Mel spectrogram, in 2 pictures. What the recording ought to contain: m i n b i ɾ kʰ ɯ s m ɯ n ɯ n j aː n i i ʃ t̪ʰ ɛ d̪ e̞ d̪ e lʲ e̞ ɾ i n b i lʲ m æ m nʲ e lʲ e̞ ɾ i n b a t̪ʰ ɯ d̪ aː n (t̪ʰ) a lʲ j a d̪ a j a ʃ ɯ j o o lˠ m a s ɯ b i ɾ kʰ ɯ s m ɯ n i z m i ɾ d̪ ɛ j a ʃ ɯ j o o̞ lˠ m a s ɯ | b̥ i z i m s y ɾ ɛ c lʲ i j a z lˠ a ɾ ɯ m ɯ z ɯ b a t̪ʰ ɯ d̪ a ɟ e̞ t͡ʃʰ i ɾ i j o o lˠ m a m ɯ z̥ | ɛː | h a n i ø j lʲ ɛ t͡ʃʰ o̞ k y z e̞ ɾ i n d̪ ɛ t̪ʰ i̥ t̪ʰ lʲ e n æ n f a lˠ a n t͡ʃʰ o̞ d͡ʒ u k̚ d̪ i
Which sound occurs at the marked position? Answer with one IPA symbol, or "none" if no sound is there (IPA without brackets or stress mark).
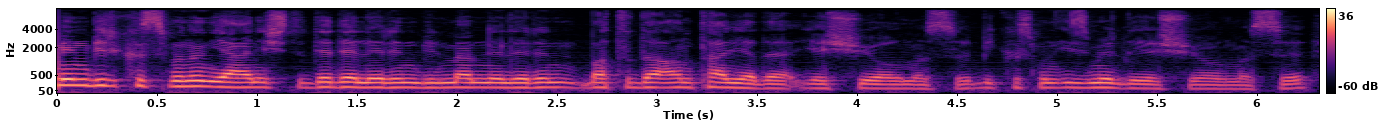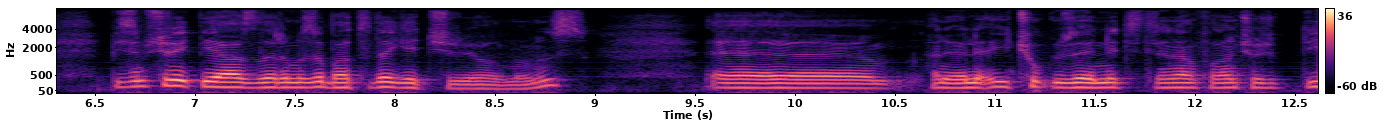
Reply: t̪ʰ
